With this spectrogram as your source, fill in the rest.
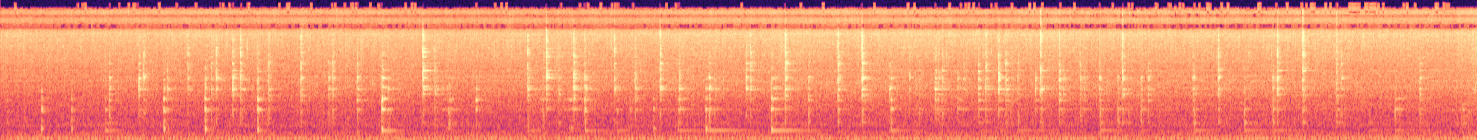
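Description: Boiled noodles being stir-fried in a pan for street-style veg noodles, a continuous sizzle under rapid repeated clacks of a spatula against the pan, close and steady throughout.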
